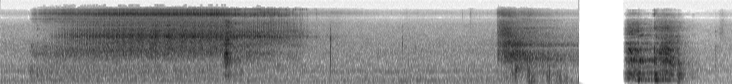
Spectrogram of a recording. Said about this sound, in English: Excuse my, all my coughing.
